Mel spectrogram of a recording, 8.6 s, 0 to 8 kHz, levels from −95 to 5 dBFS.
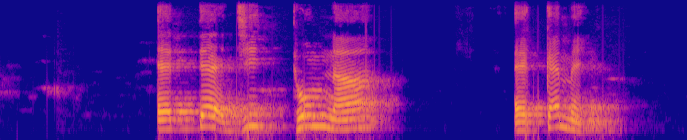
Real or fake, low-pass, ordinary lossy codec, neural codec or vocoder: real; 7.2 kHz; Opus, 32 kbps; none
